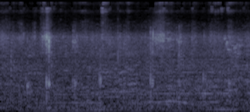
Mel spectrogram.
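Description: Horse hooves clip-clop at a steady walking pace as people ride horses near a fort and mosque, moderately close, with a low murmur of voices and ambient bustle underneath.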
